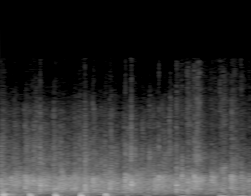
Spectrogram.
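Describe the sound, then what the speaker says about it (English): Audience applause at a tech demo night in San Francisco, a steady patter of clapping from a room of people, with a few louder low thumps near the start and fairly even loudness throughout. "All right, round of applause for Theses"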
